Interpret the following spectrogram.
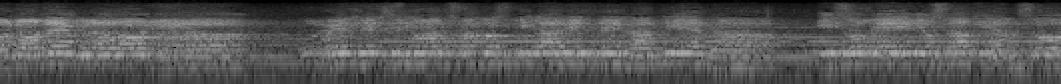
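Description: Sung liturgical chant: voices holding long notes in phrases a few seconds long, with brief pauses between phrases.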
